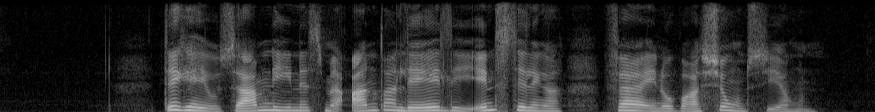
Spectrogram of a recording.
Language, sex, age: Danish, female, 23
